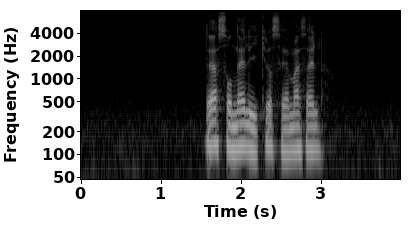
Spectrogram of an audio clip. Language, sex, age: Norwegian, male, 19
